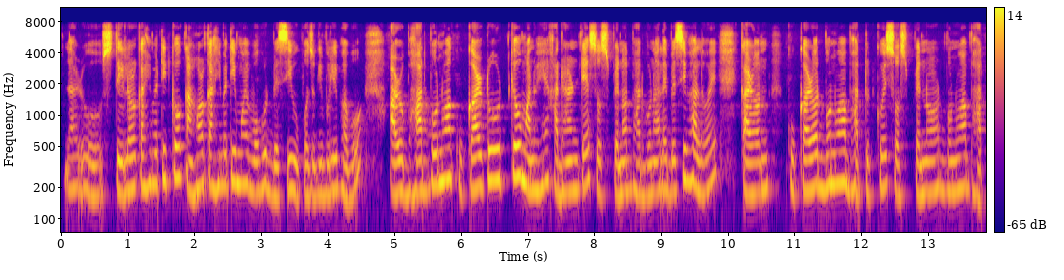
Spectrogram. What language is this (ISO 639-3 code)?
asm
